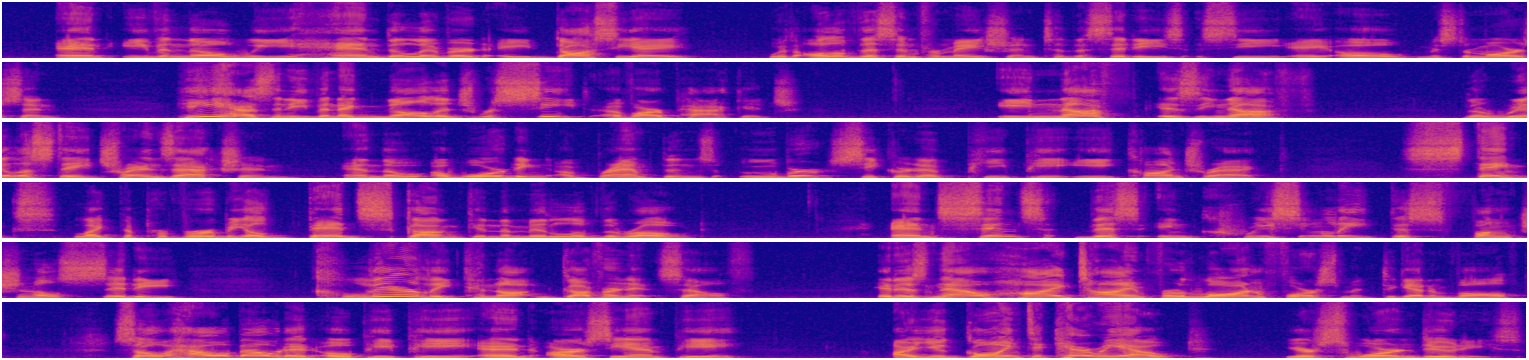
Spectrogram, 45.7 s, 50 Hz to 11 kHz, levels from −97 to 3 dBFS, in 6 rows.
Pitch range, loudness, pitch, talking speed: 145-215 Hz, -24 LUFS, 185 Hz, 120 wpm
